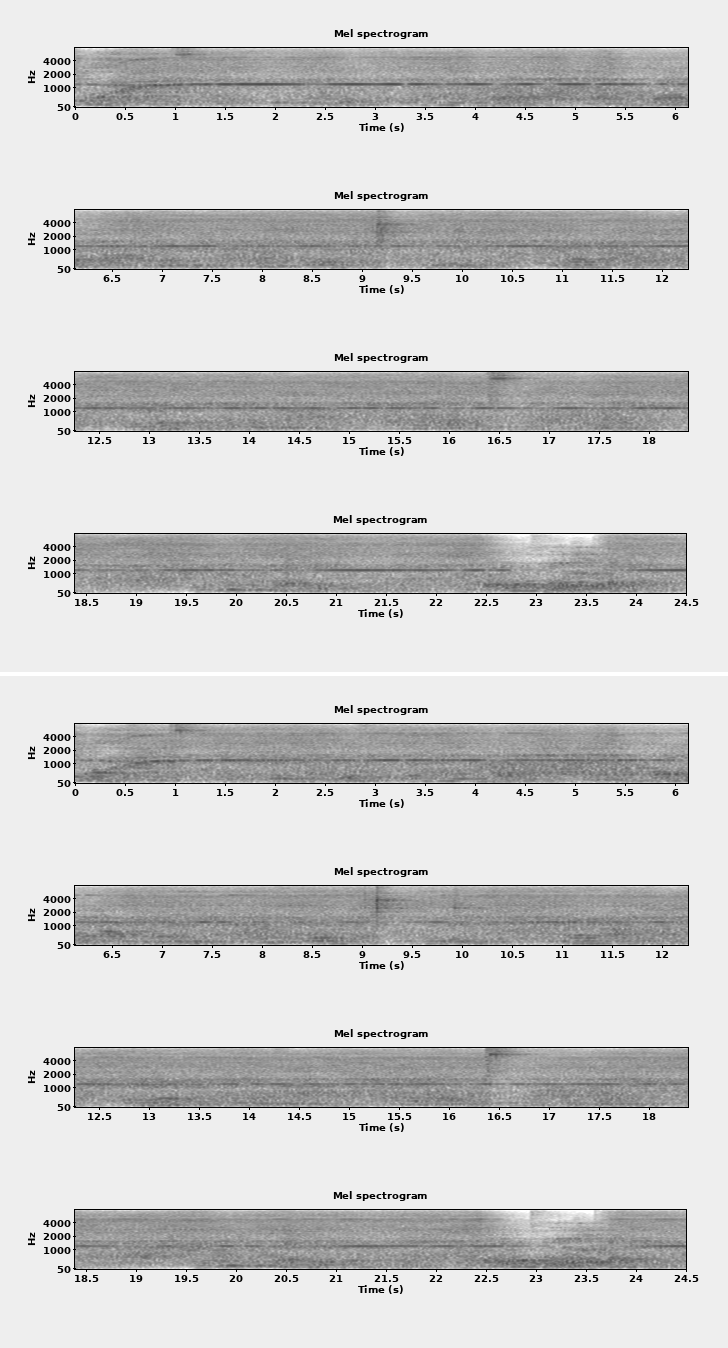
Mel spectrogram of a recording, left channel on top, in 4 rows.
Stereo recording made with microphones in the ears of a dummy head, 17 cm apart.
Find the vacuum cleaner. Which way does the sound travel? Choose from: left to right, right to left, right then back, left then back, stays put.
stays put.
